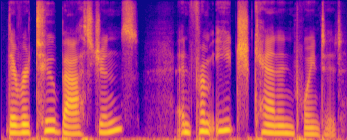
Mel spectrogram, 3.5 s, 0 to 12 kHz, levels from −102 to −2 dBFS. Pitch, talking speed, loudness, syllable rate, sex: 195 Hz, 155 wpm, -17 LUFS, 4.6 syllables/s, female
